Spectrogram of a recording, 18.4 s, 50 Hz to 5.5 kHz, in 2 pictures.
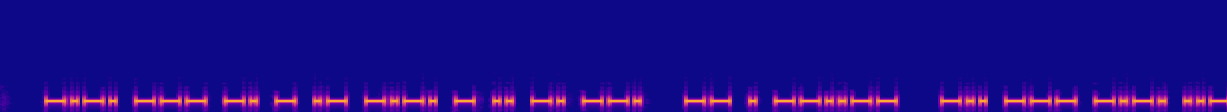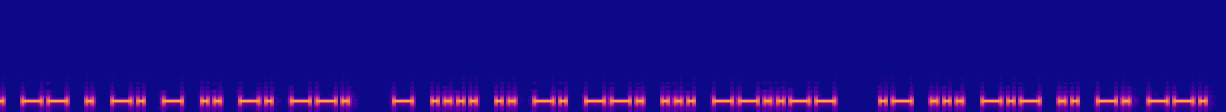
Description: Morse code, heard as a keyed tone, about 25 wpm, 600 Hz. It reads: CONTACTING ME, DOCUMENTING THINGS, ASKING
